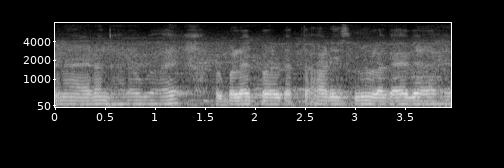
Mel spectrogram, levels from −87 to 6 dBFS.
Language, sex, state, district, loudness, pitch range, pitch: Hindi, male, Odisha, Khordha, -16 LUFS, 120-125 Hz, 120 Hz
